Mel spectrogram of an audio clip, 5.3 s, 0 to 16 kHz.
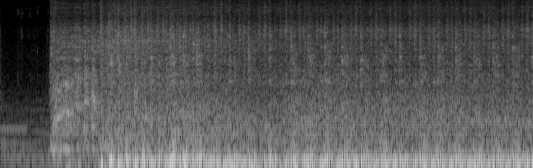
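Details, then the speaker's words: Cheap Lexus SC400 with 1UZ V8, first start after purchase (fuel pump heard priming): catches into a lumpy, uneven idle with a stumbling beat like cylinders missing, plus a bad smell; big misfire at start and idle, cause unknown. "It sounds like a really big misfire. It stinks too."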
